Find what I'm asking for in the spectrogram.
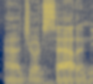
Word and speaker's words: George Sowden: George Sowden, yeah.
